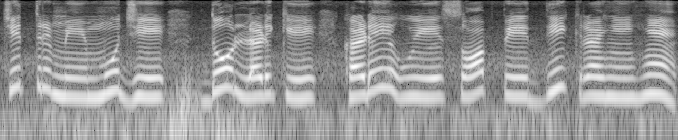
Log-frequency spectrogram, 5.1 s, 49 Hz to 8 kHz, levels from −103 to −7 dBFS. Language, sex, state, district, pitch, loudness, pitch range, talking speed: Hindi, female, Madhya Pradesh, Katni, 245 Hz, -16 LUFS, 235-300 Hz, 140 wpm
